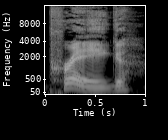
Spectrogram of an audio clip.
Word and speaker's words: Prague: And they pronounce it Prague, but we would... It looks like Prague, Oklahoma.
